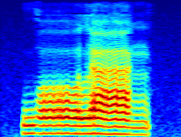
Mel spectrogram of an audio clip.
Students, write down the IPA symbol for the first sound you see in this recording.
w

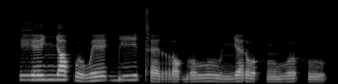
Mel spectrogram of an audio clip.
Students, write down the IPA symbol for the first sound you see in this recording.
ɣ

